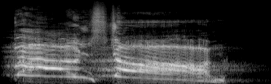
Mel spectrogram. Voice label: Male Skeleton Attack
